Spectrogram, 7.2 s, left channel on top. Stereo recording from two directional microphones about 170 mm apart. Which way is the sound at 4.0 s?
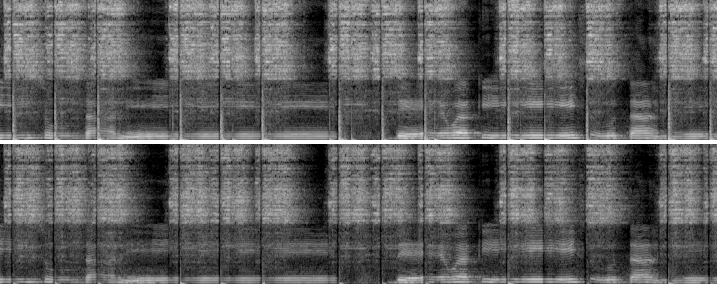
15° left (ahead or behind).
